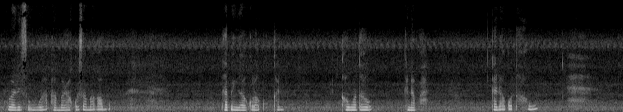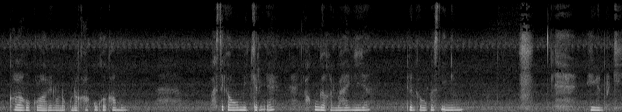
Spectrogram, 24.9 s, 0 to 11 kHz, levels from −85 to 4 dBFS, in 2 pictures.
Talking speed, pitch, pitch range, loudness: 95 wpm, 250 Hz, 240-270 Hz, -29 LUFS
